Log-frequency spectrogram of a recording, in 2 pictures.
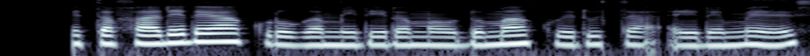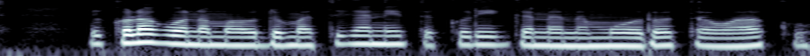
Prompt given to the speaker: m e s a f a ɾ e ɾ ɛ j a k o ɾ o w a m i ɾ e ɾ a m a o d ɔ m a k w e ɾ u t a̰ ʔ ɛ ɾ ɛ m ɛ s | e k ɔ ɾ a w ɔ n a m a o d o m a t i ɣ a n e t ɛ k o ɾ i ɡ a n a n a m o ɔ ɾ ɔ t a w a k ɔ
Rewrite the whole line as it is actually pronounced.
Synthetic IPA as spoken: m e t a f a ɾ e ɾ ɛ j a k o ɾ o ɣ a m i ɾ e ɾ a m a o d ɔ m a k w e ɾ u t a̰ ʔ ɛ ɾ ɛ m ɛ s | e k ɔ ɾ a ɣ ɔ n a m a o d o m a t i ɣ a n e t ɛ k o ɾ i ɡ a n a n a m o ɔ ɾ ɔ t a w a k u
